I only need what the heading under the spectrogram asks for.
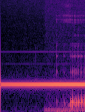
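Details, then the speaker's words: Simulated tinnitus: a steady, piercing pure tone imitating the most common type, a long, high-pitched, irritating ringing. "The most common is a high-pitched sound, long and high and irritating."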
